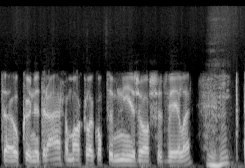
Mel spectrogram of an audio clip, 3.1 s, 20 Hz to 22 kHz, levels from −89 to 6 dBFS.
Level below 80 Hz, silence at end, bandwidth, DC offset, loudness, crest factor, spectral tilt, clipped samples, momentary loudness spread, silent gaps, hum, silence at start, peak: -40 dBFS; 0.1 s; 19 kHz; under 0.1%; -17 LUFS; 14 dB; -6 dB/octave; under 0.1%; 6 LU; none; none; 0 s; -2 dBFS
